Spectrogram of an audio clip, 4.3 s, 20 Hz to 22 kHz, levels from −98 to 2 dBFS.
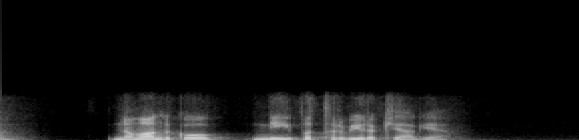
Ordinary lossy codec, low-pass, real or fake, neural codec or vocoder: Opus, 16 kbps; 7.2 kHz; fake; codec, 16 kHz, about 1 kbps, DyCAST, with the encoder's durations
